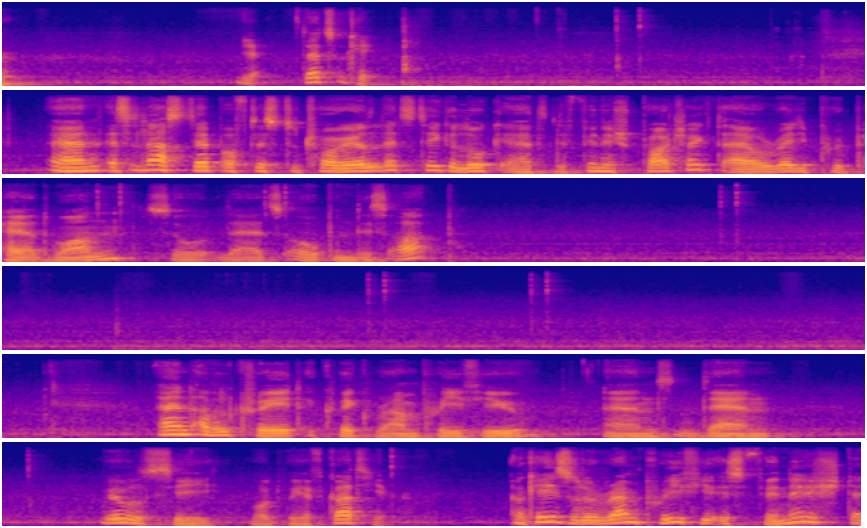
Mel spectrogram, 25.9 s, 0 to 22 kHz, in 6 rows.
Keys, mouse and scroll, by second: 3.1 click, 9.1 click, 12.2 click, 14.8 click, 21.7-23.6 drag.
